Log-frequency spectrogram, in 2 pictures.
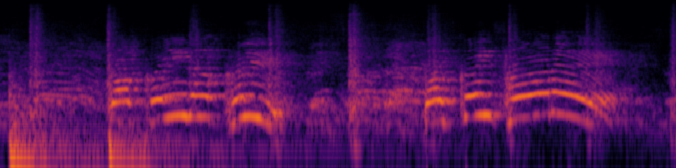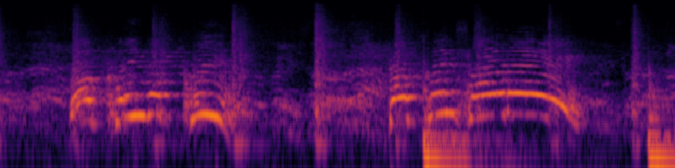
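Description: Mikoshi bearers chanting together in loud, rhythmic shouted calls as they carry the portable shrine. Their voices rise and fall in repeated phrases, with sharp clicks keeping a quick beat.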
